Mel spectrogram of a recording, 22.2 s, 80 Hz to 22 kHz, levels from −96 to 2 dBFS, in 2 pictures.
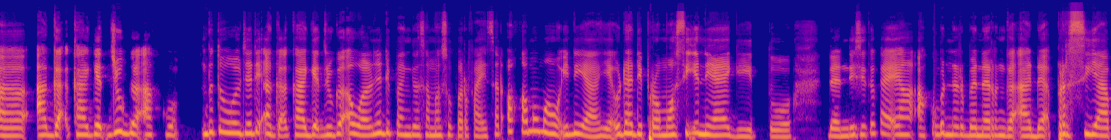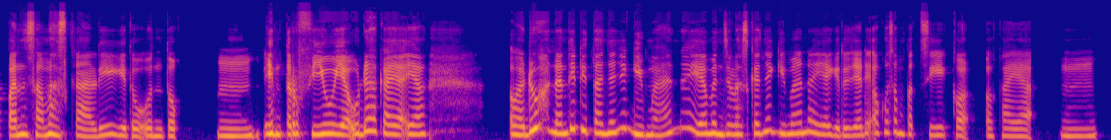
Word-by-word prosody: eee, 215 0 0
agak 230 +1 +1
kaget 240 -1 +1
juga 275 -4 +2
aku 240 -1 -4 0.3
betul, 295 0 0
jadi 275 +2 0
agak 220 -4 -2
kaget 230 -2 +1
juga 235 +4 -1
awalnya 245 0 +1
dipanggil 240 -5 -3
sama 225 0 -3
supervisor, 210 0 -7
"Oh, 330 - -5
kamu 330 +1 -2
mau 275 -5 +1
ini 250 +1 +1
ya? 190 - -1
Ya 205 -2 -3
udah 270 +3 +3
dipromosiin 245 +3 +1
ya" 225 -1 +2
gitu. 185 -1 -7 0.4
Dan 205 -1 -2
di 225 - -2
situ 240 +3 -6
kayak 245 -4 0
yang 240 0 -1
aku 240 +3 -6
benar-benar 225 -4 -1
nggak 210 -2 -2
ada 205 0 0
persiapan 235 -1 +2
sama 235 +2 +3
sekali 215 +3 -1
gitu 205 -1 -3
untuk, 200 -1 -2 0.4
mmm, 205 +2 -1
interview. 260 0 +5
Ya 250 -3 +5
udah, 330 +6 +3
kayak 250 -4 +2
yang, 255 0 +1 0.8
"Waduh 250 - +6
nanti 280 +8 +5
ditanyanya 300 +2 +2
gimana 250 - 0
ya? 270 - +3
Menjelaskannya 260 +3 +1
gimana 275 +3 +1
ya?" 245 -2 -2
Gitu. 215 0 -3
Jadi 225 +5 -2
aku 300 +1 -6
sempet 265 -5 -4
sih 225 -1 -5
kek 215 -2 -6 0.2
eee, 210 -2 -8
kayak, 200 -1 -6 0.3
mmm, 205 0 -7
240 Hz, 165 wpm, -24 LUFS, 215-265 Hz, 0.8 s, Waduh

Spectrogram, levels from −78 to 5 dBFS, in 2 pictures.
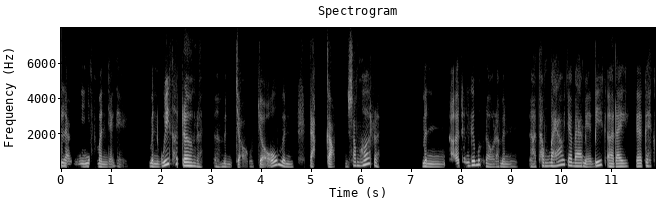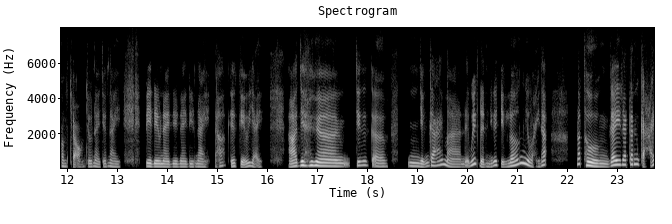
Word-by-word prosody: là 170 -5 -2
như 155 +1 -7
nhà 165 - +1 0.2
mình 140 -4 -4
chẳng 140 - -11
hạn, 145 -5 -18 0.5
mình 160 -3 -2
quyết 240 +11 +3
hết 295 - -5
trơn 195 -2 +4
rồi, 155 -4 -9 0.2
ờ, 160 - -14
mình 150 -3 -11
chọn - - -7 0.2
chỗ 235 - 0
mình 160 - -3 0.3
đặt - - -3 0.2
cọc - - +1 0.3
xong 200 +7 -4
hết 265 +10 +1
rồi. - - -5 0.9
Mình 145 -4 -4 0.2
ở 165 - +2
trên 190 -1 -8
cái 230 +2 +3
mức 250 +1 -4
độ 145 -4 -8
là 145 +1 -12
mình, 145 -1 -10 0.2
à, 155 0 -8
thông 180 -1 -5
báo 205 +7 -1
cho 210 -5 -2
ba 175 -1 -1
mẹ 145 -3 -5
biết, 200 +10 0
ờ, 160 - 0
đây 160 +1 -2
cái 165 +1 0
cái 180 +1 -5
con 175 -2 -4
chọn 140 - -2
chỗ 155 0 -3
này, 160 -5 -4
chỗ 150 +3 -6
này, 150 -4 -5 0.5
vì 170 -1 +5
điều 155 0 +4
này, 150 -1 +2
điều 155 +1 -2
này, 150 0 -1
điều 150 0 -4
này, 150 -2 -5
đó, 185 +3 -6
kiểu 165 - +3
kiểu 145 +4 +2
vậy. 170 -4 -5 0.5
Đó 160 +4 +5
chứ, 220 - +11 0.3
ơ, 180 -2 +6 0.4
chứ, 220 +2 +1
ơ, 165 -1 -1 0.4
ừm, 180 -2 0
những 160 +2 0
cái 210 +6 0
mà 145 - -1
để - - -1
quyết 295 +5 +2
định - - +2
những 160 - -5
cái 225 - +4
chuyện 140 +4 -2
lớn 255 - +5
như 255 -8 +6
vậy 160 -3 -7
đó, 245 - +2 0.6
nó 295 - +2
thường 165 -8 +6
gây 240 - +7
ra 255 0 +3
tranh 275 +2 +2
cãi 250 - 0
170 Hz, 205 wpm, -23 LUFS, 150-205 Hz, 0.9 s, chứ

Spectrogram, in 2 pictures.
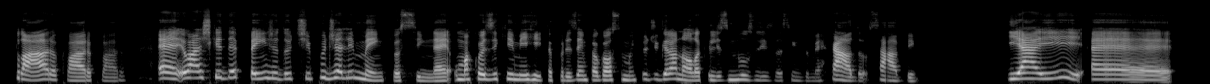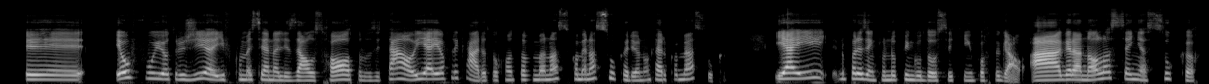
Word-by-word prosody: Claro, 225 -3 +3
claro, 180 -2 -1
claro. 170 +1 -17 0.3
É, 275 -1 +4
eu 290 - +6
acho 305 0 +2
que 325 - -1
depende 290 -2 0
do 255 +1 -5
tipo 265 +4 -6
de 295 +3 -1
alimento, 255 - -1
assim, 175 0 -5
né. 165 +2 +1
Uma 230 +1 +1
coisa 240 -1 +1
que 245 -1 -2
me 220 - +1
irrita, 205 -3 -2
por 190 0 -12
exemplo, 210 +3 -4
eu - - -1
gosto 205 +1 -1
muito 210 +3 -7
de 230 0 -13
granola, 225 -6 +1
aqueles 190 0 -9
muslis 200 -3 -6
assim 180 +2 -19
do 165 - -26
mercado, 175 +2 +1
sabe? 170 -6 -6 0.9
E 255 +1 +4
aí, 270 0 +4
eh 115 - +1 0.6
eh, 225 - +2 0.3
eu 290 - +5
fui 275 -4 -4
outro 235 -2 -2
dia 240 +3 0
e 210 +1 -2
comecei 220 0 -5
a 210 - +1
analisar 185 -1 -1
os 185 0 -6
rótulos 200 -3 0
e 180 - -12
tal, 245 -1 +1
e 255 +4 +1
aí 245 - +4
eu 255 - 0
falei: 295 +2 -12
"Cara, 175 -11 -2
eu - - -1
estou 190 +1 -10
co 205 +1 -7 0.2
comendo 215 +1 -3 0.8
e - - -2
eu 185 - -3
não 200 - -10
quero 215 -2 -3
comer 230 +1 -5
açúcar." 320 - -12 0.5
E 270 - +6
aí 280 +3 +5
no, 250 - -8
por 260 0 +2
exemplo, 205 -5 -2
no 205 0 -3
Pingo 215 -2 -3
Doce 185 -1 -4
aqui 185 0 -13
em 180 - -8
Portugal, 185 -1 -5
a 200 +3 +9
granola 225 +5 +2
sem 250 -6 -5
açúcar 265 +6 -7
220 Hz, 195 wpm, -24 LUFS, 190-255 Hz, 0.9 s, a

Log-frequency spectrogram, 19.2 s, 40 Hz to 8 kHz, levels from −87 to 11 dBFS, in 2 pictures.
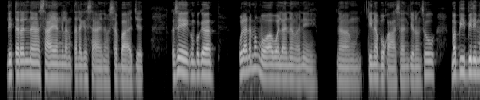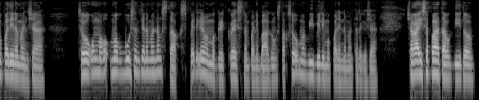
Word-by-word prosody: literal 155 +1 +4
na 150 -1 +3
sayang 135 0 +3
lang 130 -1 -4
talaga 125 0 -1
sa 110 -1 -2
ano, 110 0 -7
sa 120 - -3
budget. 110 -1 -1 0.6
Kasi 170 +3 +5
kumbaga, 155 0 +4 0.6
wala 180 +2 +6
namang 220 0 -2
mawawalan 130 -2 +3
ng 125 -1 -2
ano 125 - -5
eh, 105 -3 -7 0.5
ng 110 -1 -2 0.3
kinabukasan, 120 -4 -1
ganoon. 115 -1 -4
So 155 -1 -2 0.3
mabibili 170 +2 +4
mo 160 - -1
pa 155 - +3
din 145 -1 +3
naman 125 -3 -2
siya. 115 -3 -3 0.6
So, 160 0 +3
kung 180 0 -1
maku 170 +1 0
maubusan 175 +1 -1
ka 175 - 0
naman 170 +1 -2
ng 180 - -1
stocks, 110 -2 -5
pwede 155 - -4
ka - - +1
naman 150 -3 -1
mag-request 120 +1 -4
ng 120 - -6
panibagong 115 +1 -4
stocks, 110 -2 -10
so - - +1
mabibili 145 -4 -3
mo 125 - -5
pa 110 - -3
rin - - -5
naman 110 -1 -8
talaga 105 -3 -9
siya. 105 0 -7 0.6
Tsaka 160 +2 +7
isa, 160 +2 +2
pa 165 0 +7
tawag 135 -1 +2
dito, 130 -1 -1
130 Hz, 170 wpm, -24 LUFS, 115-160 Hz, 0.6 s, Tsaka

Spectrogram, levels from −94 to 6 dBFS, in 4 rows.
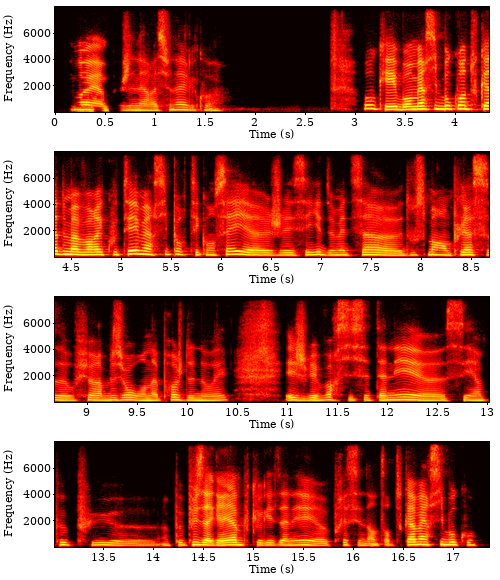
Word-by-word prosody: Ouais, 190 0 0
un - - -4
peu 155 - -14
générationnel, 160 +3 -4
quoi. 155 -3 -10 1.4
OK, 245 -5 +1
bon, 205 +1 +5
merci 230 +2 +6
beaucoup 245 +2 +4
en 260 - +7
tout 235 - -9
cas 240 -1 +6
de 220 - +3
m'avoir 195 -2 +6
écoutée. 200 +5 +3
Merci 215 -2 +1
pour 215 -1 -5
tes 190 -4 -6
conseils, 200 +4 0
heu, 170 -1 0
je 165 +1 -6
vais 170 - -3
essayer 185 +5 -3
de 170 -2 -7
mettre 170 -1 -3
ça, 185 -1 0
heu, 155 - -3
doucement 175 +4 -3
en 170 - -2
place, 185 +1 0
heu, 160 -2 -2
au 160 - -6
fur 170 +3 -6
et - - -1
à 165 - -2
mesure 170 +2 -3
où 155 - -6
on 155 - -2
approche 155 +4 -4
de 160 - -6
Noël 155 +2 -6 0.6
et - - -1
je 155 -2 -3
vais 165 -1 -1
voir 175 +2 -5
si - - -4
cette 165 0 -6
année, 180 +1 +2
heu, 150 -1 -4
c'est 160 +5 -6
un 155 - -4
peu 185 +4 -6
plus, 170 0 -8
heu, 70 - -11
un - - -9
peu 175 +3 -8
plus 195 +3 +2
agréable 175 +1 +4
que 175 - -9
les 165 0 -6
années, 165 0 -1
heu, 145 0 -7
précédentes. 165 -4 -7
En - - -6
tout - - -16
cas, 195 0 +6
merci 205 0 +3
beaucoup. 190 -3 0
175 Hz, 235 wpm, -20 LUFS, 160-195 Hz, 1.4 s, en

